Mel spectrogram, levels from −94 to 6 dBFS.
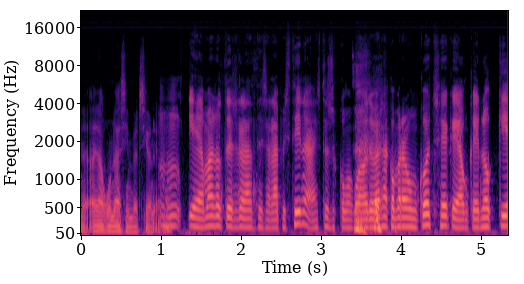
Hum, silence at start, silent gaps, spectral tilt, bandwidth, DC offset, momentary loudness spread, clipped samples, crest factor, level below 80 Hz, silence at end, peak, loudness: none; 0 s; none; -7.5 dB/octave; 14 kHz; under 0.1%; 10 LU; under 0.1%; 18 dB; -48 dBFS; 0 s; -8 dBFS; -27 LUFS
